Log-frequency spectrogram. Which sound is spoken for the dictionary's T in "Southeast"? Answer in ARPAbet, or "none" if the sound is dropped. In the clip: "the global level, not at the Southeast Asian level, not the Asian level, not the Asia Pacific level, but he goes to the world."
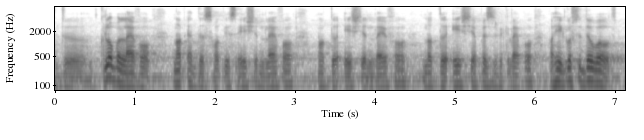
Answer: none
